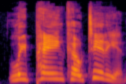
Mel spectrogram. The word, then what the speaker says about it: Le Pain Quotidien: Le Pain Quotidien. That's how you pronounce it in French.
